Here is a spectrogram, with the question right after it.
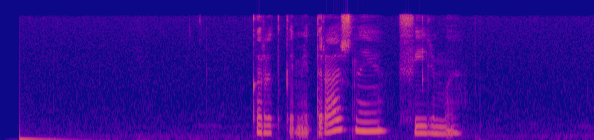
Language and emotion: Russian, neutral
